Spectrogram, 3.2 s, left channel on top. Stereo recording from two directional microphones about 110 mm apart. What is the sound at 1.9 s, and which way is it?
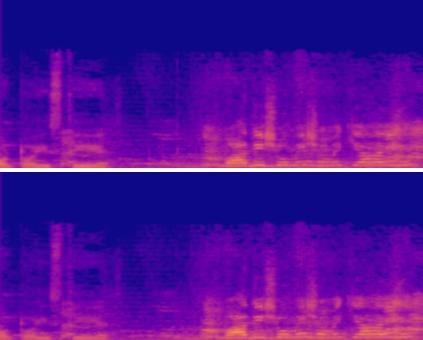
Speech, 45° left (ahead or behind).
